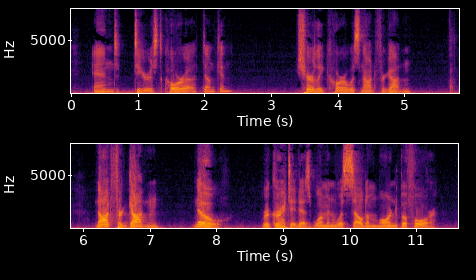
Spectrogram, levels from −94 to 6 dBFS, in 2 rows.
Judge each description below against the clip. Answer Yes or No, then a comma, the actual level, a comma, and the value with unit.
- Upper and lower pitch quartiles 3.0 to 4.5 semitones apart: No, average, 5.2 semitones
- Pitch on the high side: No, low, 125 Hz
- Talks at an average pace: No, slow, 100 wpm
